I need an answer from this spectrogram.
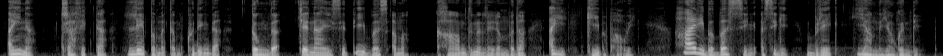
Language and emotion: Manipuri, fearful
